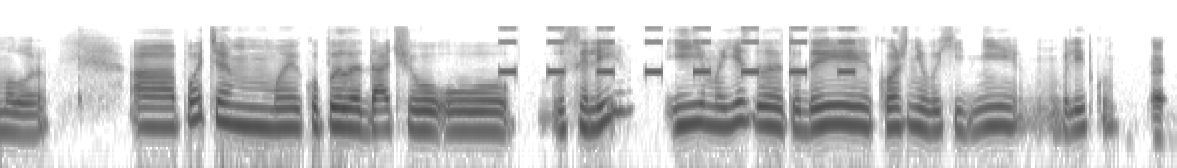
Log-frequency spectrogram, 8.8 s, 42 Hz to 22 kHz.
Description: Beep code, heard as beeps from a small speaker, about 1500 Hz, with speech in Ukrainian. 8 short. In AMI BIOS tables: display memory failure; in Dell tables: LCD failure.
